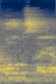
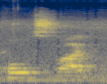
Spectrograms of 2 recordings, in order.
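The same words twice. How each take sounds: First: The word is said the Portuguese way. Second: The word is said the German way. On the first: The speaker calls it wrong. "não é Volkswagen" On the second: The speaker calls it right. "é Volkswagen"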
